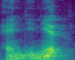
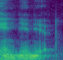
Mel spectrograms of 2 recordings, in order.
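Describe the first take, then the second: First: Both the first and last syllables are stressed. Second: Only one syllable carries the stress. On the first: The speaker calls it right. "इसमें भी double stress है" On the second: The speaker calls it wrong. "न कि"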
